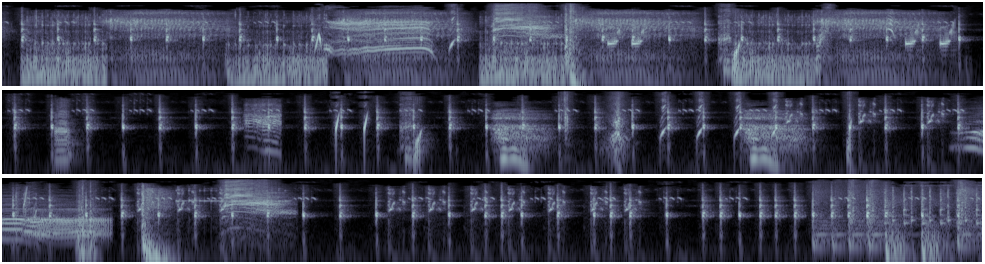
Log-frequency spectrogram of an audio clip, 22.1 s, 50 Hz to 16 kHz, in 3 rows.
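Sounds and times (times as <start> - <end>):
cartoon snoring noises: 0.0 - 7.2
light steady ticking: 0.0 - 22.0
sharp clicks: 0.0 - 22.0.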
